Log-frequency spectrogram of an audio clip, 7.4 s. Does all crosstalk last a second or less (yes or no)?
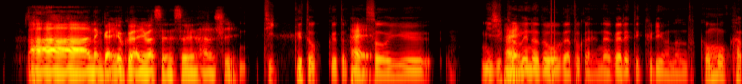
yes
